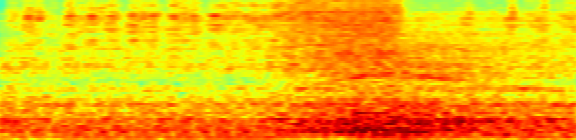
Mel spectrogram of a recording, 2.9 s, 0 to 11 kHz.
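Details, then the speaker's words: 1971 VW Super Beetle flat-four after idle jet turned out and set with threadlock to fix idle issue: catches immediately, steady even idle with short rev blip; normal idle, though problem later returned. "So that sounded like it started right up to me."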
